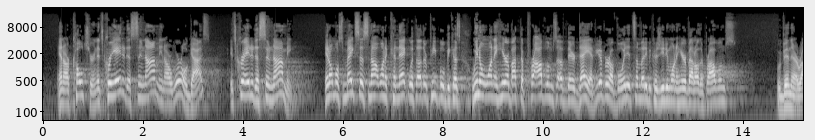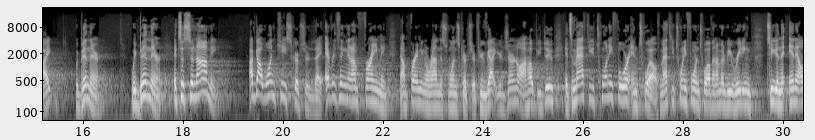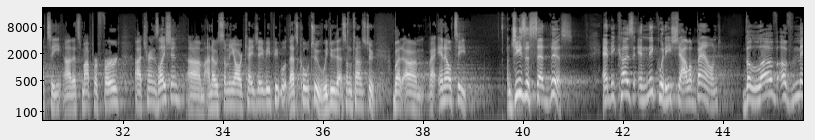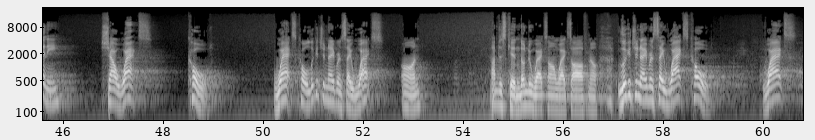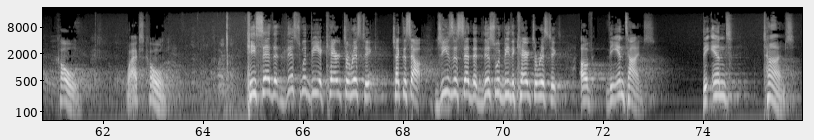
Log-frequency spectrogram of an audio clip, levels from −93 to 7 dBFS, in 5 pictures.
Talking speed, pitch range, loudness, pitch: 165 wpm, 145-225 Hz, -14 LUFS, 185 Hz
